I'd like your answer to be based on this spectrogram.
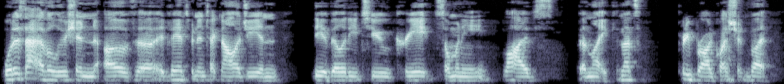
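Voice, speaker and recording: A woman hosting a podcast, with a notably low-pitched voice. She is chatty and playful, keeping the interview light. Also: level tone, normal speed, a bit bright, rough recording. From Connecticut. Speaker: podcast host.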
